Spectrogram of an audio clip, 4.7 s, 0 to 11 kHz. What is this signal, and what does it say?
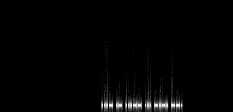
Morse code, heard as a keyed tone, about 47 wpm, 700 Hz. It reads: VA3SCG
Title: DXCC-100 Call Signs - 6 Characters - Repeated 2x - 50wpm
